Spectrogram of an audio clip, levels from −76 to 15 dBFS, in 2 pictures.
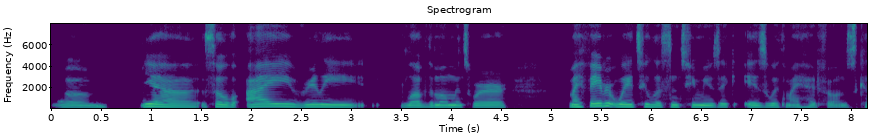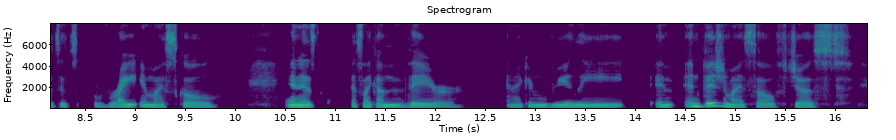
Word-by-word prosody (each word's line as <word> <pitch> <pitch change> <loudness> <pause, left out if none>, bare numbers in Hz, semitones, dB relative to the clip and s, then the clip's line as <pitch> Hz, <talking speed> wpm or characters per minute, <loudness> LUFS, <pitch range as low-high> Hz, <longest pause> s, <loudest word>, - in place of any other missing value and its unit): Um, 150 +1 -6 0.3
yeah. 175 -5 +3
So 180 -4 +1
I 215 +1 +2
really 175 -1 +1 0.3
love 160 +1 -2
the 165 - -4
moments 155 -1 +1
where 150 0 -3 0.6
my 180 -1 +5
favorite 235 +5 +4
way 190 -2 +5
to 195 +2 0
listen 165 -1 -1
to 165 - -2
music 150 -2 +1
is 155 -2 0
with 150 0 -3
my - - -5
headphones 140 0 -7
‘cause 165 -4 -9
it's 150 -1 -5 0.2
right 175 +4 0
in 175 0 +2
my 165 -2 +1
skull 155 +1 -3 0.7
and 175 0 +5
it's 165 -1 +4 0.4
it's 165 - -3
like 170 -1 -2
I'm 160 -2 +3
there 145 -3 -1 0.4
and 155 0 -6
I 155 - -5
can 155 -1 0
really 160 -2 +1 0.3
en 160 -1 +1
envision 230 +1 +5
myself 155 -4 -3
just 155 -4 -4
160 Hz, 145 wpm, -24 LUFS, 155-175 Hz, 0.7 s, my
